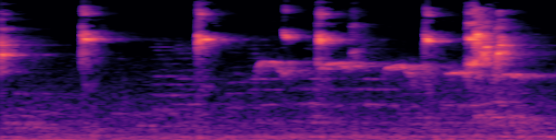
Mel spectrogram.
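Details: Sparse lovebird calls from a training recording for caged birds: isolated sharp, high chips spaced about a second apart, mixed with a few lower thin whistled notes and a short chattering flourish at the end.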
